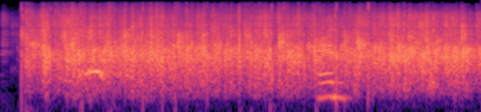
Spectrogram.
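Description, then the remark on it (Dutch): An audience at a live show in Doemler breaks into steady, sustained applause for the bar staff, a dense wash of clapping that starts abruptly and holds loud throughout, with a brief vocal sound or cheer rising partway through. “mag ik sowieso ook heel de applaus voor de mensen van de bar.”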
